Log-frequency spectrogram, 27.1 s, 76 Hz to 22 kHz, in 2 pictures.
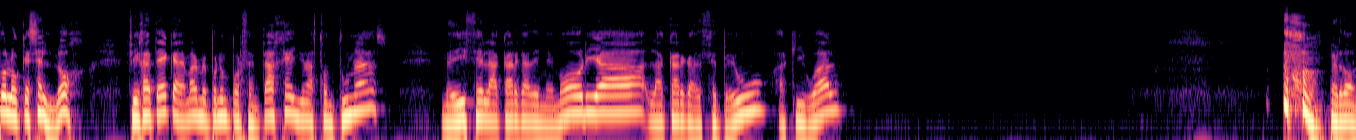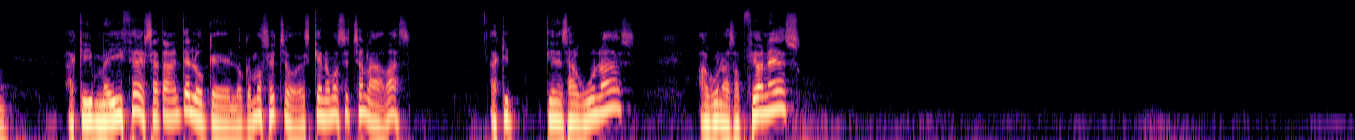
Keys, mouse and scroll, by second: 1.3 scroll up 1, 2.6-4.8 scroll down 1, 6.5-7.5 scroll down 1, 7.6 click, 9.9 click, 10.7 click, 17.1 click, 18.2 click, 21.3-24.8 scroll down 1, 24.8 click.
